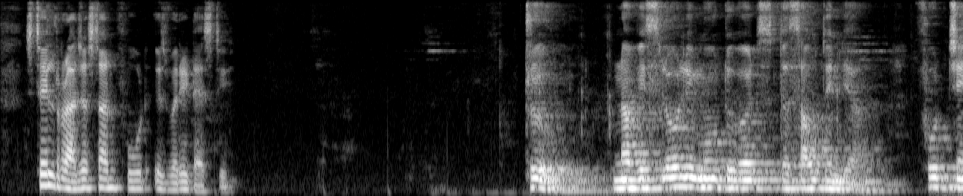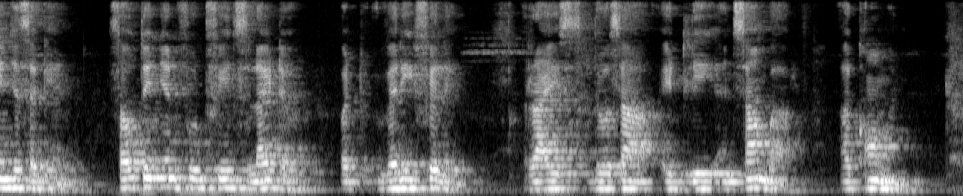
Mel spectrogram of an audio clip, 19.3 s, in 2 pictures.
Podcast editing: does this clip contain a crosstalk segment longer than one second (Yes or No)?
No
